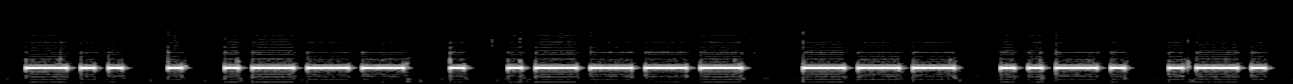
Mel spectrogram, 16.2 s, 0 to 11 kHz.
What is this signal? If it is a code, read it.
Morse code, heard as a keyed tone, about 7 wpm, 660 Hz. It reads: DE JE1OFR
